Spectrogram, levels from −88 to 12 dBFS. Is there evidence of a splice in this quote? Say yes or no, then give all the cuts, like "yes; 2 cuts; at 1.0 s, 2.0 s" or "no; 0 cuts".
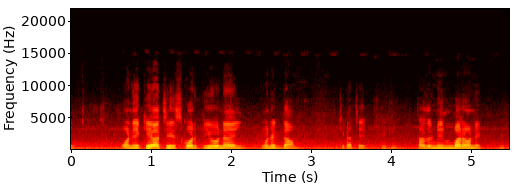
no; 0 cuts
